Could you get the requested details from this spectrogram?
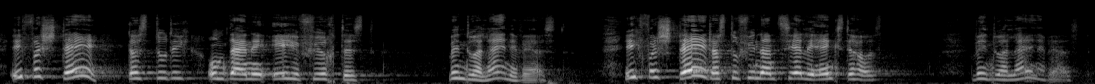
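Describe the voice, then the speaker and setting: A woman voicing a gentle, reassuring male savior, speaking softly and slowly. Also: high voice, animated, exaggerated voice. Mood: tender. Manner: soft, slow and hushed. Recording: echoey hall.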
